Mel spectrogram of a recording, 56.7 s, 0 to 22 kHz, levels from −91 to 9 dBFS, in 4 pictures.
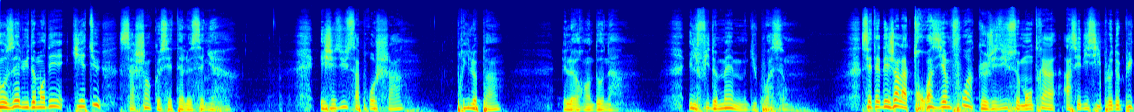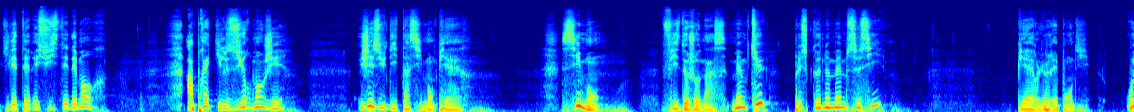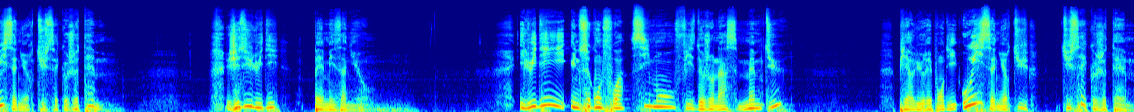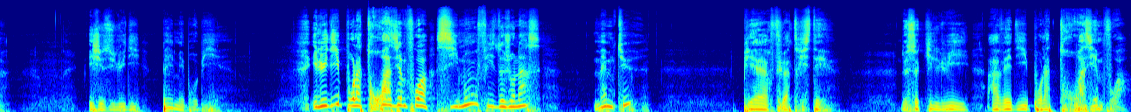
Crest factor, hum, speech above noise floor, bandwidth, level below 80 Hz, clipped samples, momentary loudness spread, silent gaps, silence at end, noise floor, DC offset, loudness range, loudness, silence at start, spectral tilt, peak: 24 dB; none; 46 dB; 16 kHz; -38 dBFS; under 0.1%; 15 LU; none; 0.1 s; -69 dBFS; under 0.1%; 6 LU; -24 LUFS; 0 s; -6 dB/octave; 0 dBFS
